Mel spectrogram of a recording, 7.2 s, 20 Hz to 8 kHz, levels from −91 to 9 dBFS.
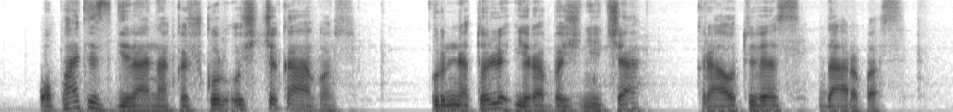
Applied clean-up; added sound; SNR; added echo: neural mask model RNNoise.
